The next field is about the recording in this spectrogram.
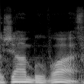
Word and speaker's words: Jean Beauvoir: Is it Gene? Is it Gene or Jean Beauvoir? – Oh, Jean Beauvoir.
